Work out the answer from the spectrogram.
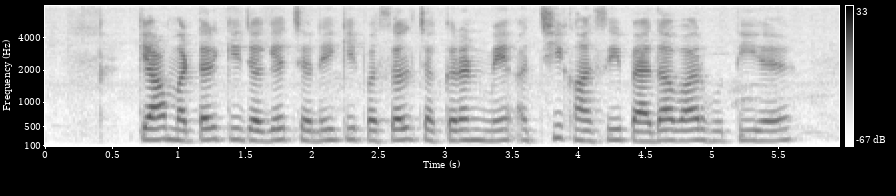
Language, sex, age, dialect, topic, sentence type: Hindi, female, 18-24, Awadhi Bundeli, agriculture, question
